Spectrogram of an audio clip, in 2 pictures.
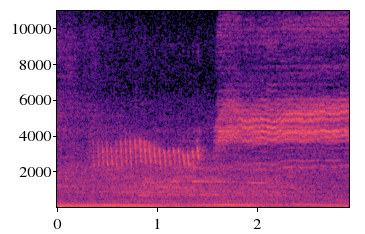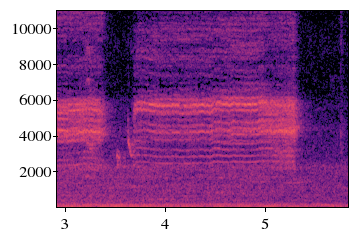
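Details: Weaver tutored with canary song, recorded Wednesday 10 July 2019: a loud, rapid rattling trill followed by long, sustained buzzy high trills, briefly broken midway, with steady low background noise.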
